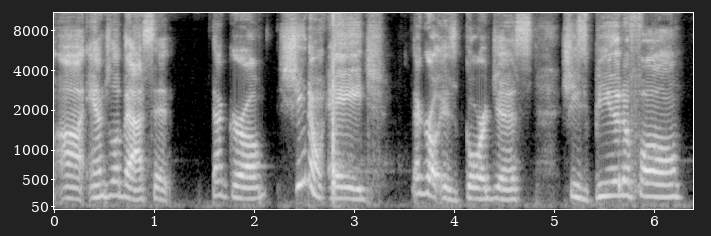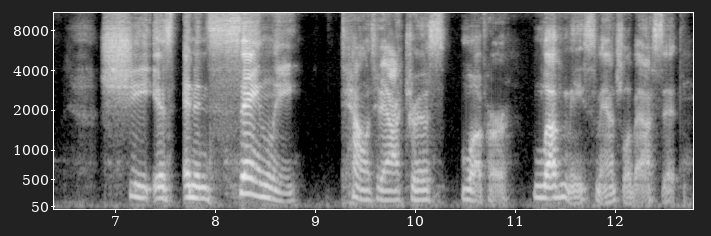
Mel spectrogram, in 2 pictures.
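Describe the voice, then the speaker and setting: Bright, lively-voiced woman chatting on a livestream. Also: mid-range voice. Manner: chatty, laughs often, reads viewer comments aloud; emphatic, tags lines with "okay?" and "Hello?". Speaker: livestream host of a yarn crafting channel. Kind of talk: casual chat with live viewers.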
